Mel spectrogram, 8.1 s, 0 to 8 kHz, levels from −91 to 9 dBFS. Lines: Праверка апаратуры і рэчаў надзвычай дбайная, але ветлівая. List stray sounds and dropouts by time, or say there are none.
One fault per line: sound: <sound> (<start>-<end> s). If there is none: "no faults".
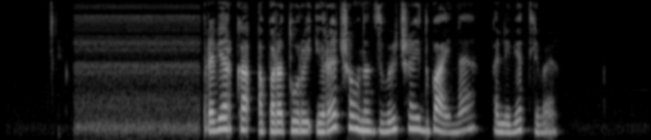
no faults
